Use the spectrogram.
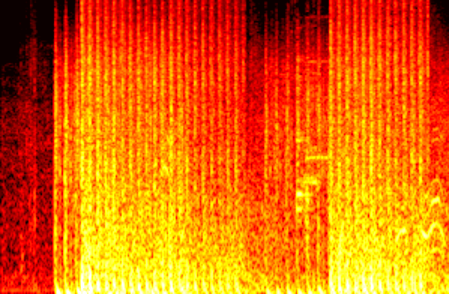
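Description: Rapid automatic gunfire in the Call of Duty Warzone battle royale game, loud sustained bursts of fast, evenly spaced shots after a quiet start, with a brief gap before another long burst.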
